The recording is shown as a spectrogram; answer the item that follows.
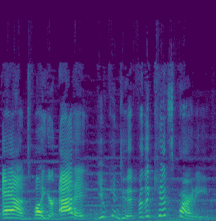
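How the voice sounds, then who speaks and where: Very high, bossy teenage anime girl. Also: very animated, quick pace, pushed and bright, faint music behind, exaggerated voice. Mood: gleefully demanding. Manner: brash, demanding, self-important. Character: bossy, hot-headed teenage girl club leader. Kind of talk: anime fan dub acting.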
